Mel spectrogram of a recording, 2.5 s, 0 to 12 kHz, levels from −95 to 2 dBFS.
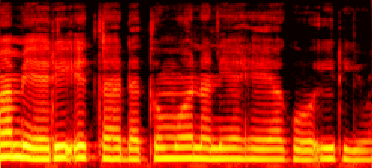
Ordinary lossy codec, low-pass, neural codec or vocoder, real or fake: none; none; vocoder, 24 kHz, 100 mel bands, Vocos; fake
